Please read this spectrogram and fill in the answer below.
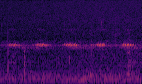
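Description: Cricket chirps played as a stage sound effect for a night scene: short chirps at one high, steady pitch, about two a second, evenly spaced.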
